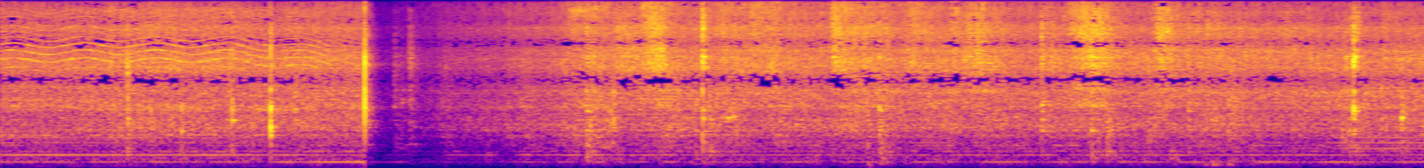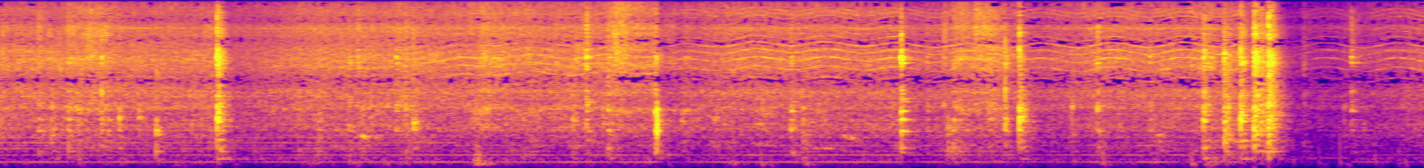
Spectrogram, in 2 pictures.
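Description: Beef strips and onions sizzling in sauce in a stainless steel pot as a spatula stirs them, with scattered scrapes and knocks of the spatula against the pot. The sound drops out briefly about four seconds in, and there is a quick run of knocks near the end.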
